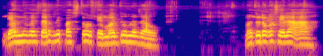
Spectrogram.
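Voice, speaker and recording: A woman with a Visayan Filipino accent who has just woken up, chatting casually in a home vlog, groggy, hoarse and congested from a cold. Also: mid-range voice, fairly quick, fairly bright tone. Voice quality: stuffy nasal, congested. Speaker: vlogger. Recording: noisy home recording. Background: noisy chickens.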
